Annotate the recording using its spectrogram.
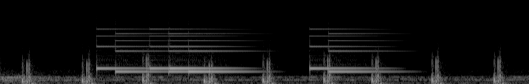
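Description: A short bright chime jingle plays twice.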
